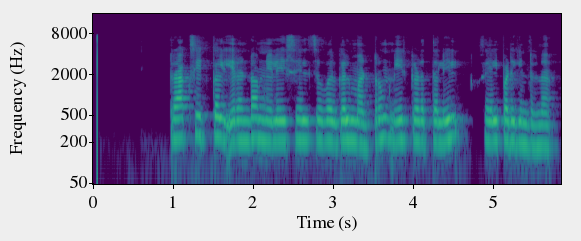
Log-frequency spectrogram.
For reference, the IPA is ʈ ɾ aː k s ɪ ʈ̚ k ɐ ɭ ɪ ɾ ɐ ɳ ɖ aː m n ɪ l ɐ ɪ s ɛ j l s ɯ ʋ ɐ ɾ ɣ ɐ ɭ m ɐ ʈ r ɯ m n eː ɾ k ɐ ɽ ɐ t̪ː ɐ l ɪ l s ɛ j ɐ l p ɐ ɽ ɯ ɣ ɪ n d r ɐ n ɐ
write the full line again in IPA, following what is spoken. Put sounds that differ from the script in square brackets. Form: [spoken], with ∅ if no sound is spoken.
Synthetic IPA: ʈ ɾ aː k s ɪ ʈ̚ k ɐ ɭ ɪ ɾ ɐ ɳ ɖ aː m n ɪ l ɐ ɪ s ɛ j l s ɯ ʋ ɐ ɾ ɣ ɐ ɭ m ɐ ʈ r ɯ m n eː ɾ k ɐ ɽ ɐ t̪ː ɐ l ɪ l s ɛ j ɐ l p ɐ ɽ ɯ ɣ ɪ n d r ɐ n ɐ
